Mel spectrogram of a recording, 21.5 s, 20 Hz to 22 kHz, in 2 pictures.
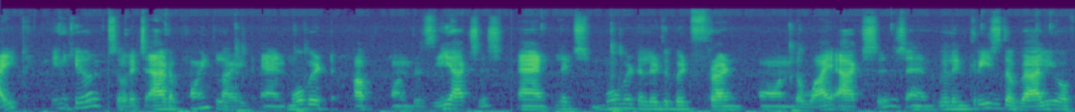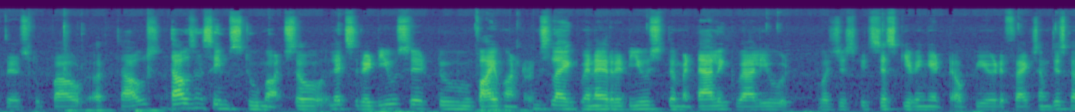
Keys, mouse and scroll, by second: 1.2-1.6 middle drag, 3.2 g, 9.8 click, 10.3-12.4 drag, 11.6 KP_0, 11.8 KP_0, 13.4-14.2 middle drag, 14.2 scroll down 1, 15.5 click, 15.7 KP_0, 16.3 middle click, 17.2 click, 18.5 click, 19.3 middle click, 20.9-21.3 drag.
